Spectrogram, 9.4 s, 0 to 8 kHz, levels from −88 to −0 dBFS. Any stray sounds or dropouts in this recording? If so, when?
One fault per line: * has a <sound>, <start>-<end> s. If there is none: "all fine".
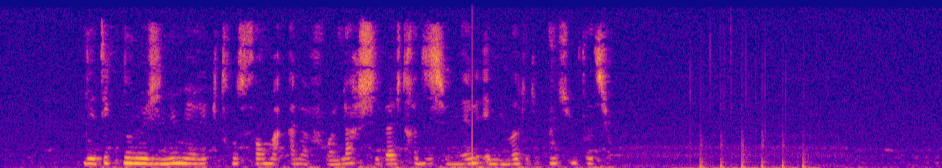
* has a thud, 6.7-8.3 s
